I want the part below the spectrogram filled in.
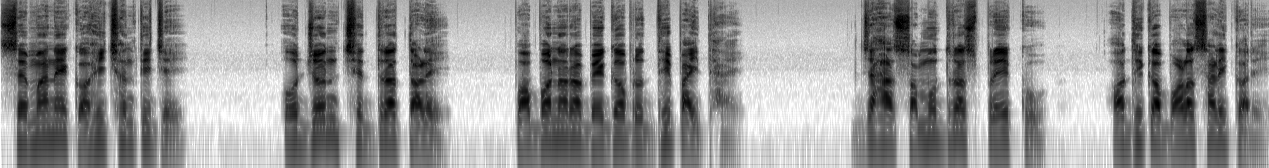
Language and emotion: Odia, neutral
